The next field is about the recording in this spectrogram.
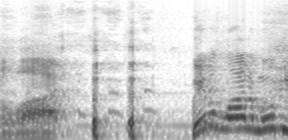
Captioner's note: laughs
